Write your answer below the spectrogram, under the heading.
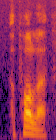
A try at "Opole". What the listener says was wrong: So the E is pronounced there.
